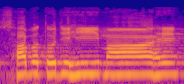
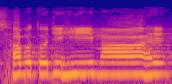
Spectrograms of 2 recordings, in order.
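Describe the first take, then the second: No difference in how they are said.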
